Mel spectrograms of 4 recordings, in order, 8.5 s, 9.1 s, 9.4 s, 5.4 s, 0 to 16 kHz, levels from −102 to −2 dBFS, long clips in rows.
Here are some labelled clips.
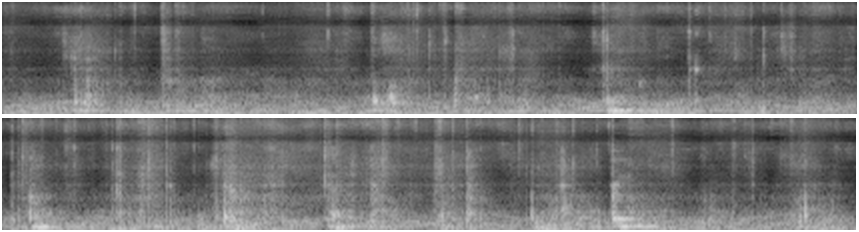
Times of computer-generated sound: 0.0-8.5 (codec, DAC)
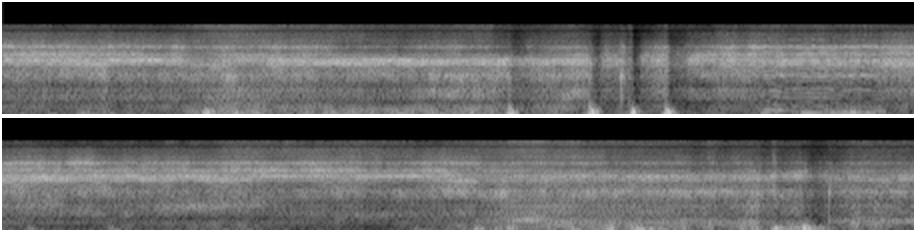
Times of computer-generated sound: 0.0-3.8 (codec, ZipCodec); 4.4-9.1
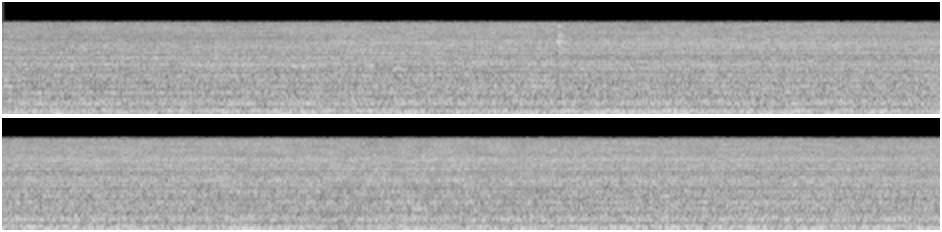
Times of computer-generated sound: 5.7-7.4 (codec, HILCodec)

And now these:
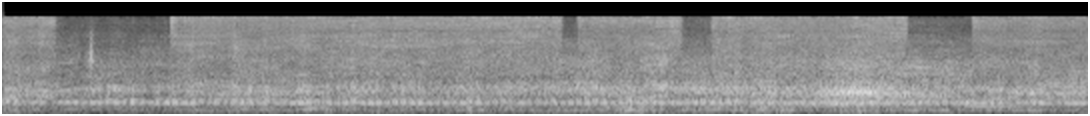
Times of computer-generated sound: 0.0-1.6 (codec, SNAC); 4.8-5.4

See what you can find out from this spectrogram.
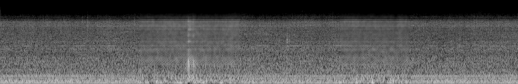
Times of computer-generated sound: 1.4-2.4 (vocoder, Vocos); 3.4-4.1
